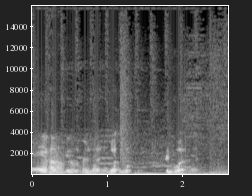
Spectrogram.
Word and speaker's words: Ava DuVernay: As a matter of fact, Ava DuVernay, am I pronouncing her name right? That's what I was gonna say. Yeah, Ava DuVernay.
